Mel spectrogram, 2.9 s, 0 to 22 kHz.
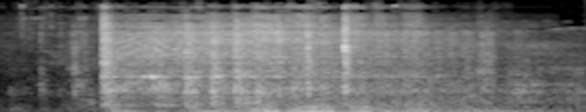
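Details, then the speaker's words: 2004 Chevrolet Trailblazer inline-6, fuel pump relay 41 pulled to relieve fuel pressure before filter replacement: starter cranks with a steady chug, about two and a half beats a second, but it never catches with no fuel. "there we go so it's no fuel because the fuel pump is not working currently so we're in good shape now"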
